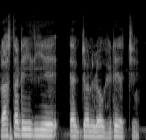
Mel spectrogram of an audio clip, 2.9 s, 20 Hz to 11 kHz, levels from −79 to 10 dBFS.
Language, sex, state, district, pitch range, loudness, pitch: Bengali, male, West Bengal, Cooch Behar, 120-140 Hz, -15 LUFS, 130 Hz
